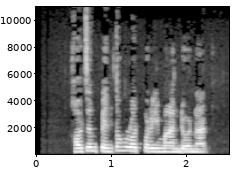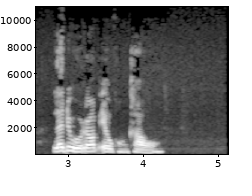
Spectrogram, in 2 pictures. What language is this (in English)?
Thai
